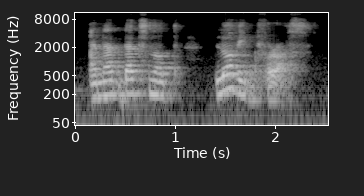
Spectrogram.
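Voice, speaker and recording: With a Mexican accent, a woman speaks at a fairly slow pace and ordinary pitch variation amid audible room echo. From Mexico. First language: Spanish. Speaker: psychotherapist. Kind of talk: interview conversation. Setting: video call. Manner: halting, frequent repetitions.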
